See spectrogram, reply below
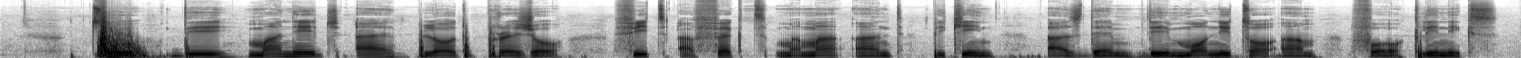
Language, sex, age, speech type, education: Nigerian Pidgin, male, 15-29, spontaneous, tertiary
